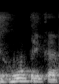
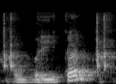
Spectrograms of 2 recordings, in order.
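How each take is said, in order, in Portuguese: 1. A tônica está na primeira sílaba. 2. A tônica está na segunda sílaba.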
